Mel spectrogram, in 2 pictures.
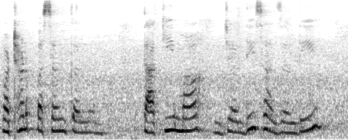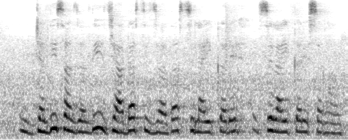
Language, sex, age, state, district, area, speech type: Sindhi, female, 30-45, Madhya Pradesh, Katni, urban, spontaneous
